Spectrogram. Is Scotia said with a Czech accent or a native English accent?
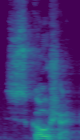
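native English. It is said with a native English accent. The speaker calls it right. "it's pronounced Scotia"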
